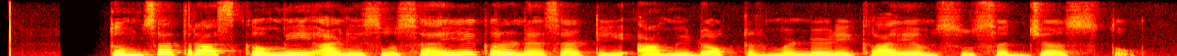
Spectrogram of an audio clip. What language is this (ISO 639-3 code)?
mar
